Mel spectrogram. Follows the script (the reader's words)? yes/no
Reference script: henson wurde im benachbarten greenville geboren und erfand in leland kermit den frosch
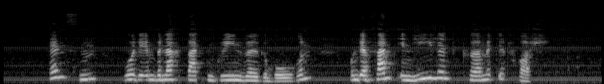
yes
